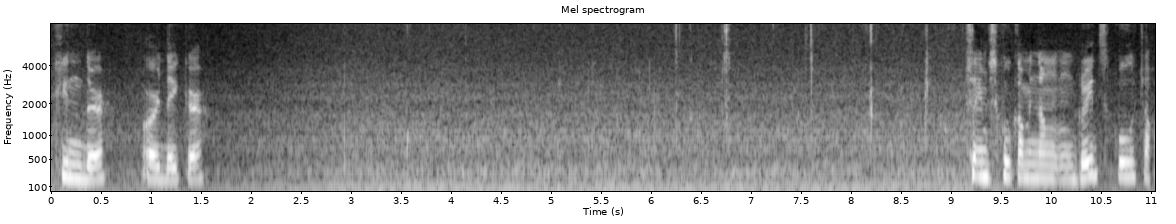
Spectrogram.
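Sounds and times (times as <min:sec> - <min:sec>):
steady low hum: 0:00.0 - 0:11.0
person chewing mango: 0:02.4 - 0:09.2.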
